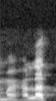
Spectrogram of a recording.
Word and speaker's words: Mahalat: sobre mahalat o mahalat los judíos pronuncian la H como si fuera una j mahalat y masquil de David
